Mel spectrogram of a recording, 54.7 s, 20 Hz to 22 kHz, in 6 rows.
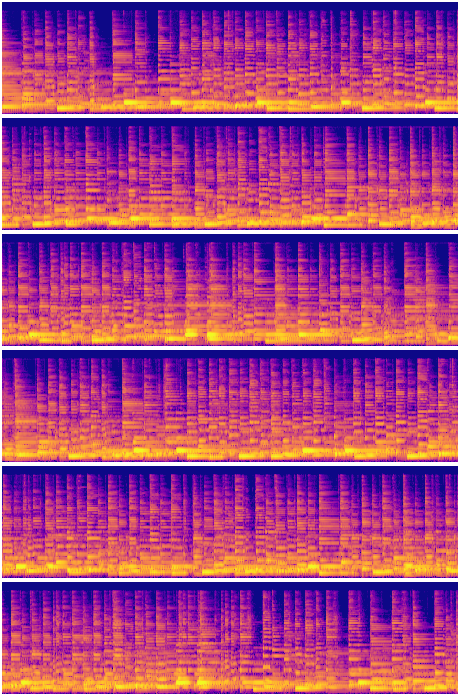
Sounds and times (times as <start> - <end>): Guitar: 0.0 - 54.7.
